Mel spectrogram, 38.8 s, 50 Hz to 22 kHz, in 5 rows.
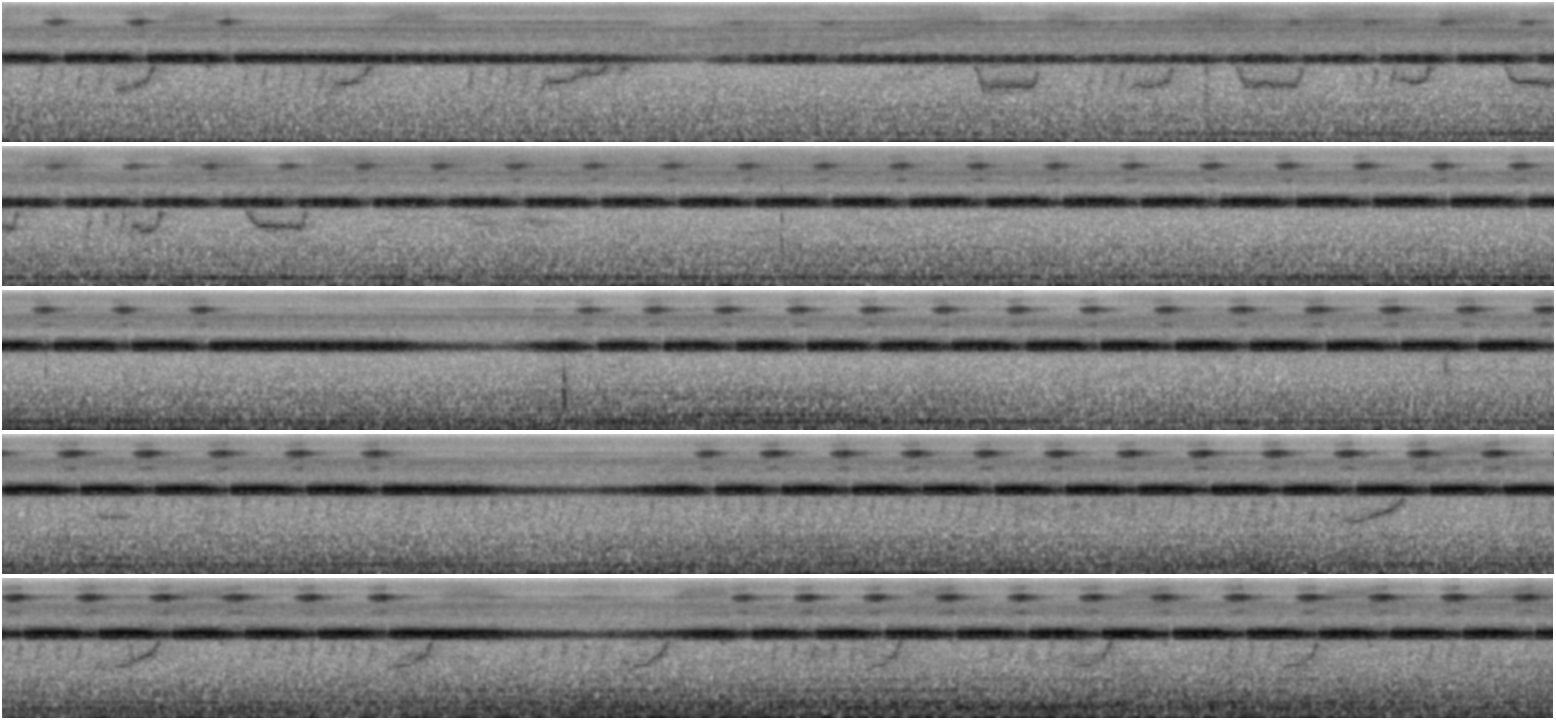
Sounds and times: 18.2s Cicadas cry 38.7s

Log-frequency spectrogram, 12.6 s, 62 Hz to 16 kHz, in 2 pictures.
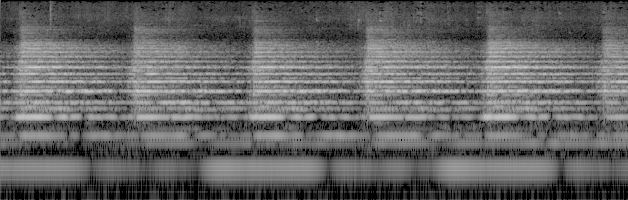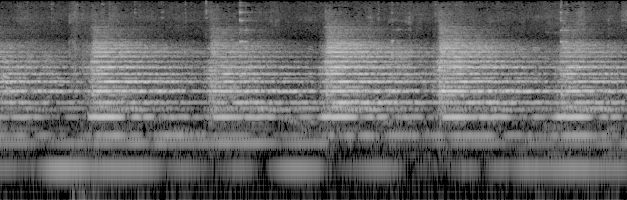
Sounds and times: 0.0s bells are tolling 12.5s

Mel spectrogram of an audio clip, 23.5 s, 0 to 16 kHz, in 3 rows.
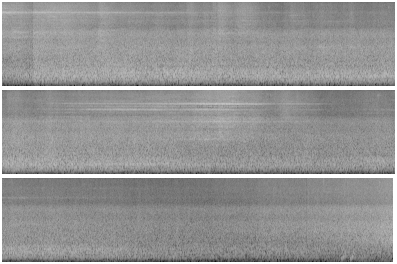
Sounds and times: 0.0s trains 23.5s

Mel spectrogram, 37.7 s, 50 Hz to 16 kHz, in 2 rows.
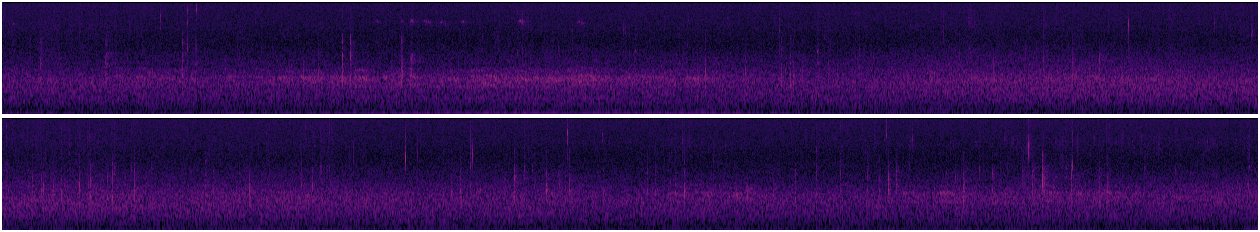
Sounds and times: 0.0s Wind in trees 37.6s

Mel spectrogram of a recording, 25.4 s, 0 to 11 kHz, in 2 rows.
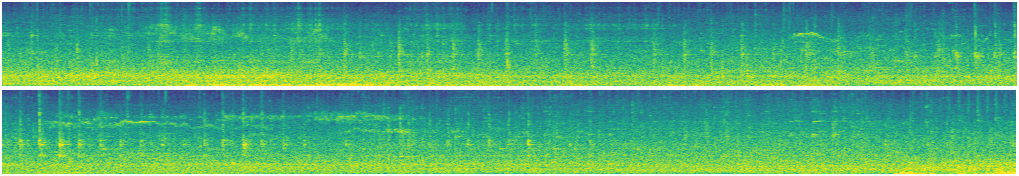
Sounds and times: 0.0s wind blows through the riggings of the ships 25.3s

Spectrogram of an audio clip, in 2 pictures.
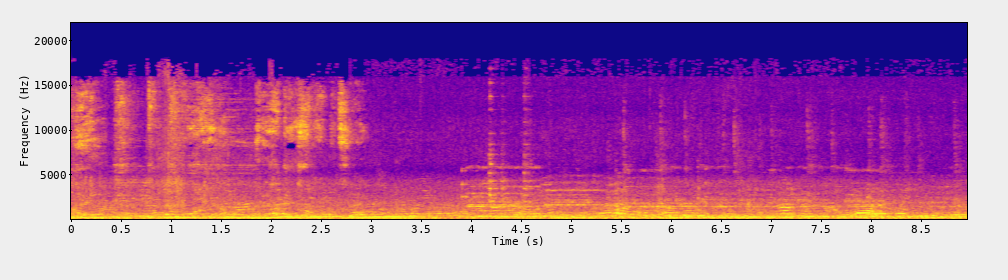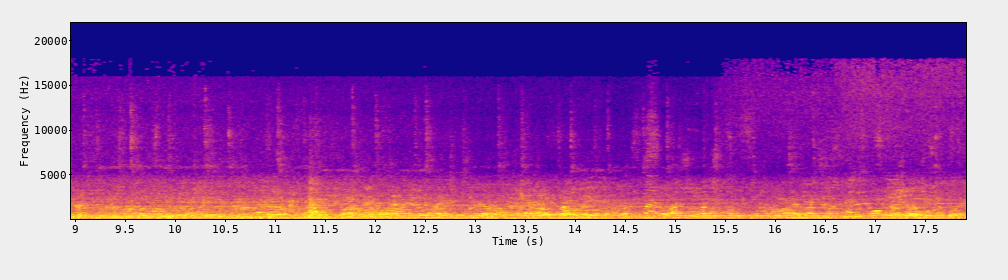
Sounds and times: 0.0s tourists 17.9s

